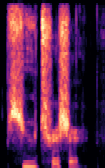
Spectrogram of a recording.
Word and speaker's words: Putricia: Or as fans have nicknamed her, Putricia. Not Patricia. Not Patricia. Putrid, like Putricia. Putricia.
